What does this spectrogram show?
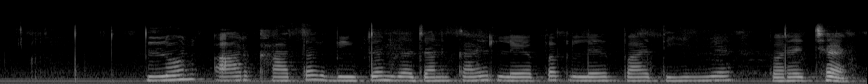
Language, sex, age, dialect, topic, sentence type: Maithili, male, 18-24, Angika, banking, question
